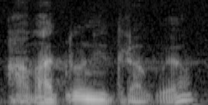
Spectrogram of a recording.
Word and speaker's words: 아바돈: 왕이 있으니 무저갱의 사자라 히브리어로는 그 이름이 아바돈이 아바돈이 어 히브리어로 어 더 정확한 발음은 아바돈이 근데 그 아바돈 파괴자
